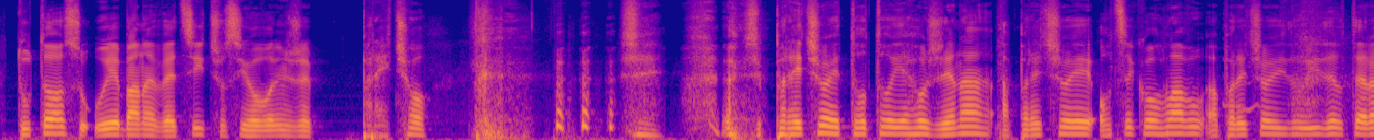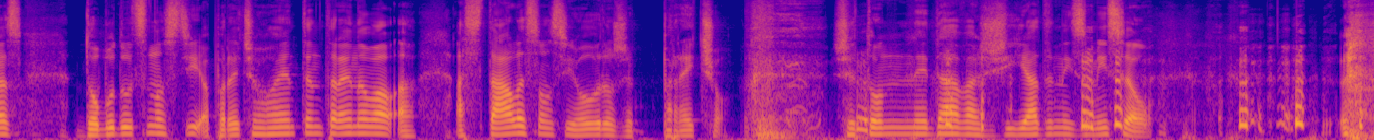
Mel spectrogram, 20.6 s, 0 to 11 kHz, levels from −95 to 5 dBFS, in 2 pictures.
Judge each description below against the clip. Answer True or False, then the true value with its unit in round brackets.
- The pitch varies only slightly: False (3.2 semitones)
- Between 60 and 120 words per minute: False (135 wpm)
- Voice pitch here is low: False (150 Hz)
